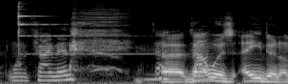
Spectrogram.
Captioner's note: ringing bell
